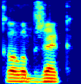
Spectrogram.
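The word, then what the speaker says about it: Kołobrzeg: pronounced Kolobrzeg, Kolberg in Deutsch.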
